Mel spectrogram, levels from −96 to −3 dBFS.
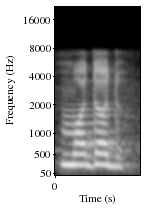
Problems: none marked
